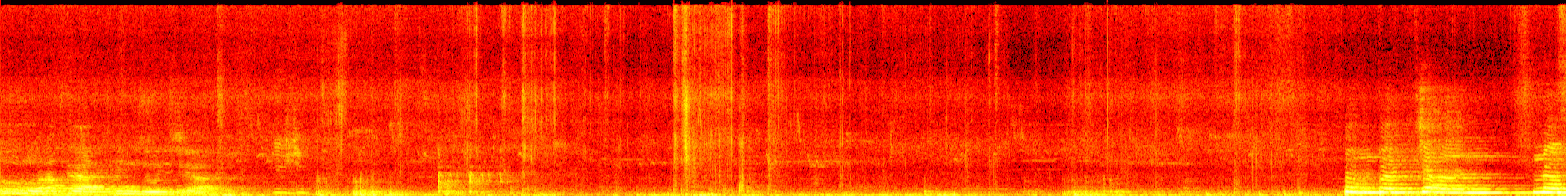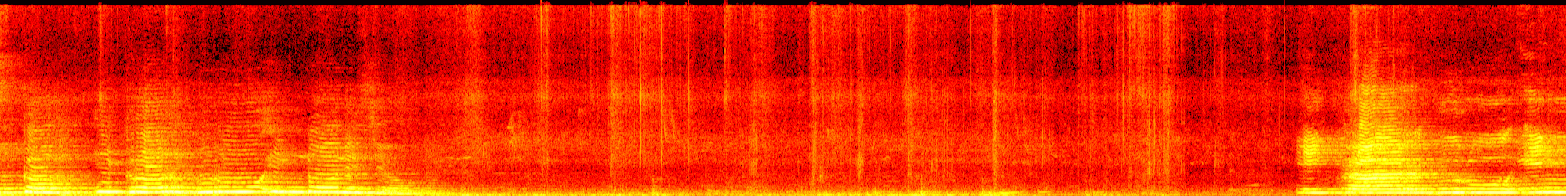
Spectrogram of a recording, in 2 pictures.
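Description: A man calls out loud, drawn-out commands through a microphone and loudspeaker outdoors.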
